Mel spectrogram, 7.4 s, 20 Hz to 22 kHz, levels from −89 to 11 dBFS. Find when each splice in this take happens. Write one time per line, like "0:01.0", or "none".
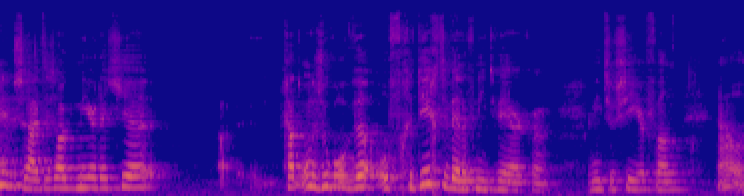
0:05.9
